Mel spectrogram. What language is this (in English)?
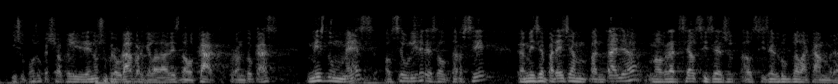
Catalan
